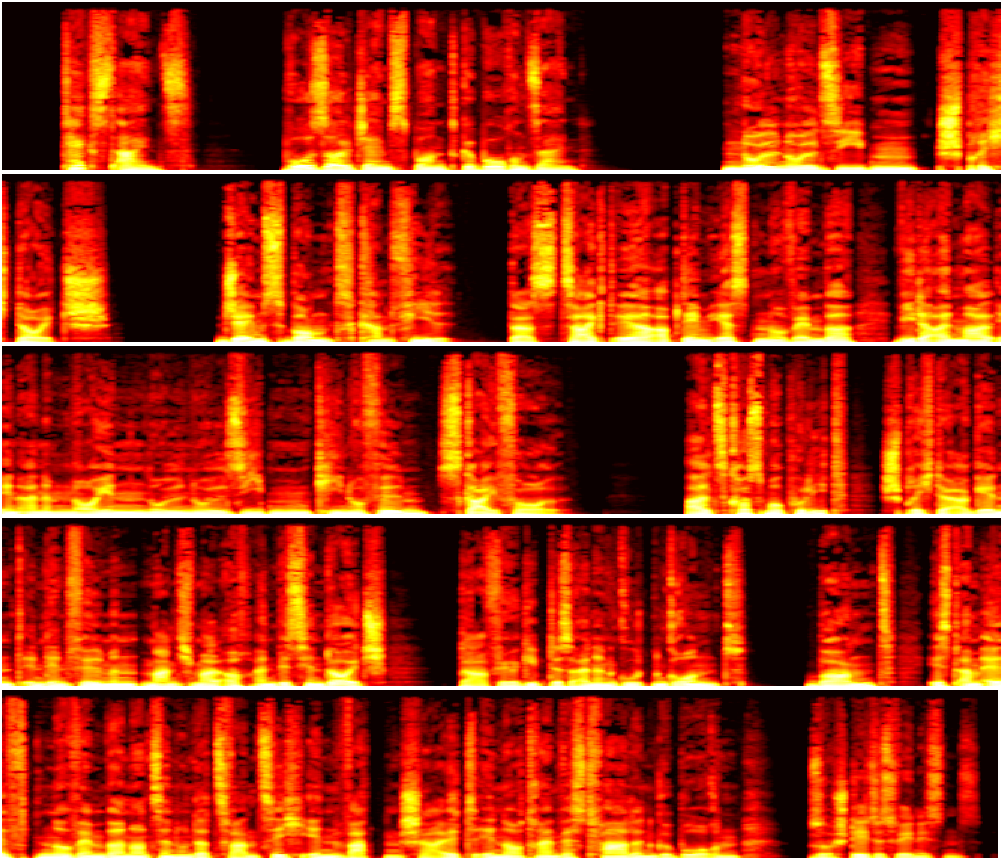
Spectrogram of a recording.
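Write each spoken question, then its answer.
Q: Wo soll James Bond geboren sein?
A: In Wattenscheid in Nordrhein-Westfalen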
